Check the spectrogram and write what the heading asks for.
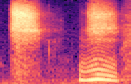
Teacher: Again, you take the voiced stop sound D and then you release it gradually to the fricative J. This is the voiced.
